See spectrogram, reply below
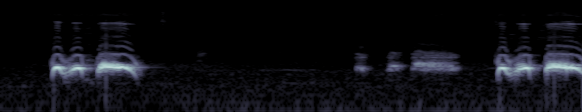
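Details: Spotted dove lure call used to attract wild doves: a three-part cooing phrase, two quick coos then a longer drawn-out coo, heard twice, with a softer, lower-level muttering sequence between the phrases.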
